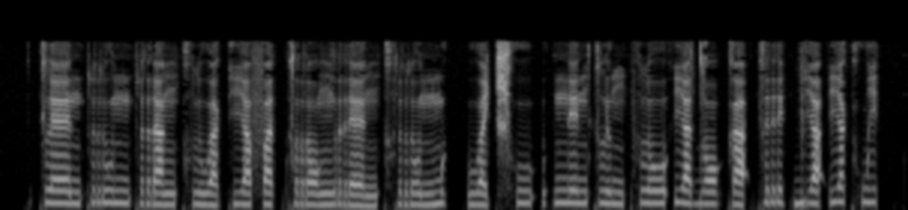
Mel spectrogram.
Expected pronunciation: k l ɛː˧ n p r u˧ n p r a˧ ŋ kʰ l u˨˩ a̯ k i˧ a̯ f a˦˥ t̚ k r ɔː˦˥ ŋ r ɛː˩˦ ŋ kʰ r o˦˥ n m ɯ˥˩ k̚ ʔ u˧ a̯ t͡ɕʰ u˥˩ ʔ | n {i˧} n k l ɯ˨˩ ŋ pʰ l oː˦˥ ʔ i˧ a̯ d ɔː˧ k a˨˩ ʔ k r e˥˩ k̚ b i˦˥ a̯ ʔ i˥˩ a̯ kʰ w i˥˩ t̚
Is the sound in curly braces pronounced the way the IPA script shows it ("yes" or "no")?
no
